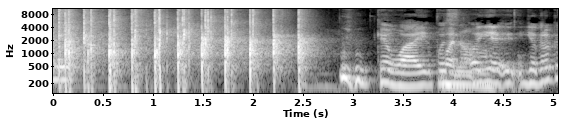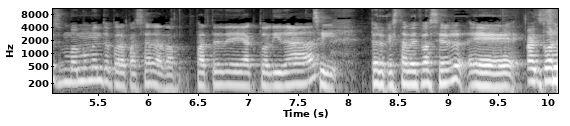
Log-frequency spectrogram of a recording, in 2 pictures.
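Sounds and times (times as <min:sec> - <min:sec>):
single person clapping: 0:00.0 - 0:02.8
speech: 0:02.9 - 0:10.0.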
